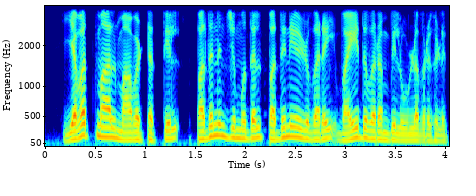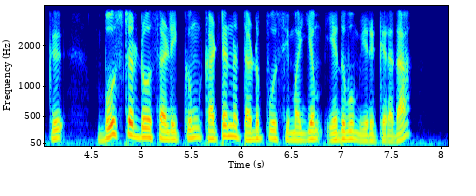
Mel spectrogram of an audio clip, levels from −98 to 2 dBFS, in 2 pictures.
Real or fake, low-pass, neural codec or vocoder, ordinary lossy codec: real; 3.6 kHz; none; none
